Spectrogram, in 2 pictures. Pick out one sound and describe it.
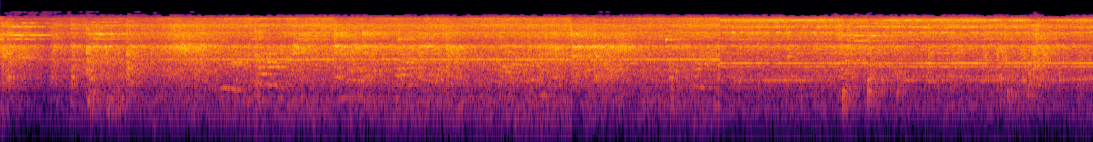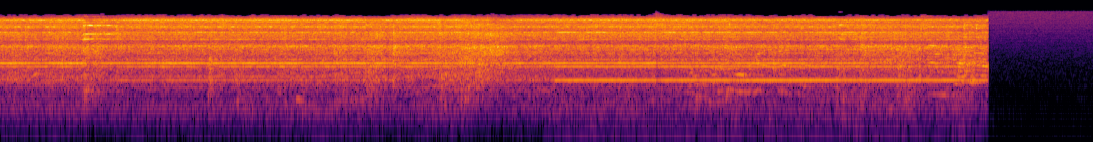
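Metal chains clink and rattle.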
